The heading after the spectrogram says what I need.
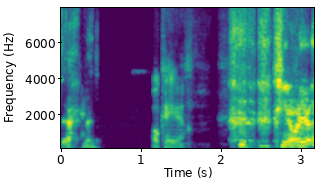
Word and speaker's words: Ahmed: that name Zed but it's like it's like ahed or something right no it's Ahmed okay you don't know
